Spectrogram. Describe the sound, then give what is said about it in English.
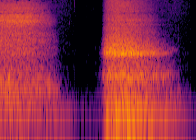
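A deep breath: two soft, airy breath sounds separated by a short silence, each swelling and then fading, quiet and with no other sound. “His shoulders relax. He takes a deep breath.”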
